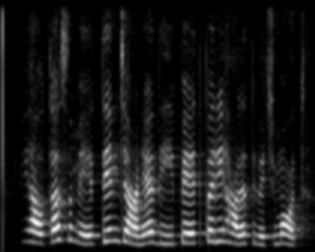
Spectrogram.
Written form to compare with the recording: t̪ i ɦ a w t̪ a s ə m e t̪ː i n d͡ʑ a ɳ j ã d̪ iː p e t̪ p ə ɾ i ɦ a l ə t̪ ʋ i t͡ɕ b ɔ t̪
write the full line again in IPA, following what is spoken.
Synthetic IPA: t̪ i ɦ a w t̪ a s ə m e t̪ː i n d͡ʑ a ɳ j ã d̪ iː p e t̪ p ə ɾ i ɦ a l ə t̪ ʋ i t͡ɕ m ɔ t̪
